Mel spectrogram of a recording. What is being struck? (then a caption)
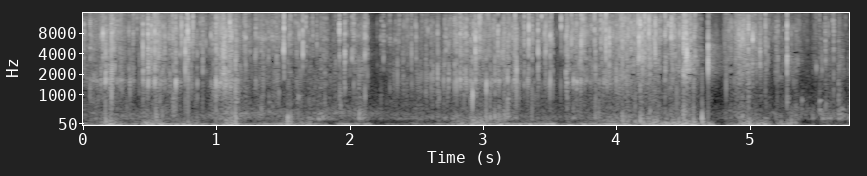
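Pine cone. A small, dry, brown pine cone held in one hand is squeezed and crushed by fingers with long pink nails, while the other hand rests empty on a white towel. Dense, dry crunching and crackling fill the clip, bright and sharp with almost no low end. The snaps come in quick, overlapping bursts with brief dips between them.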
